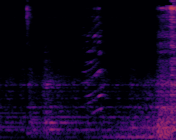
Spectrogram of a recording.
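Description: Faint soundtrack of the cartoon episode under the reaction: a low steady hum, with a brief high, gliding, meow-like call about a second in.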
